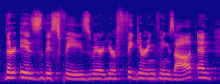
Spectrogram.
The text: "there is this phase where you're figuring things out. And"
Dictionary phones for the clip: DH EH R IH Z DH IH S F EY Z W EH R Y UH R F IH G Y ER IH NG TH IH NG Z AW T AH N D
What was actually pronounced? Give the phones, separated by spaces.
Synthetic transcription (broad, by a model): DH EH R IH Z DH IH S F EY Z W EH R Y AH R F IH G Y ER IH NG TH IH NG Z AW T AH N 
